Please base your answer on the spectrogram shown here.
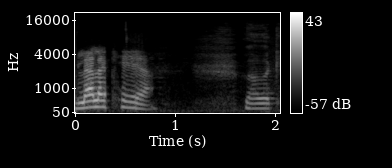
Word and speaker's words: Lalakea: live radio it's all good thanks for asking laa care laa very nice okay so Aran is here with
